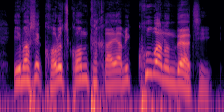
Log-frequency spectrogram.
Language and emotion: Bengali, happy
